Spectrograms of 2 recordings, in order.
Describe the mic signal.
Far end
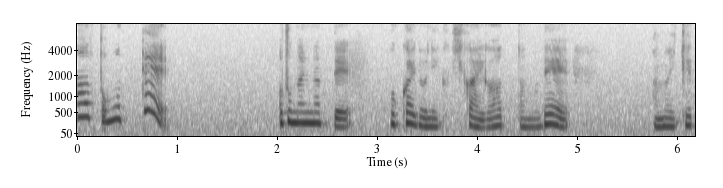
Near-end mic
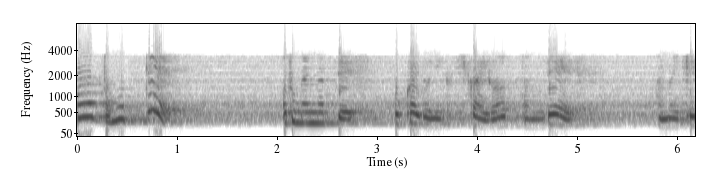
echo only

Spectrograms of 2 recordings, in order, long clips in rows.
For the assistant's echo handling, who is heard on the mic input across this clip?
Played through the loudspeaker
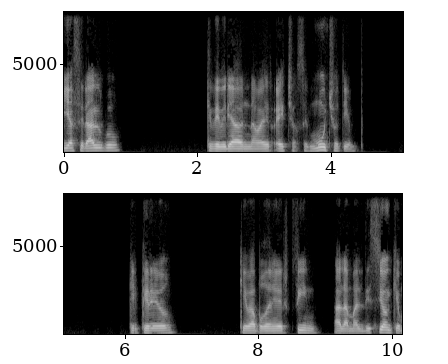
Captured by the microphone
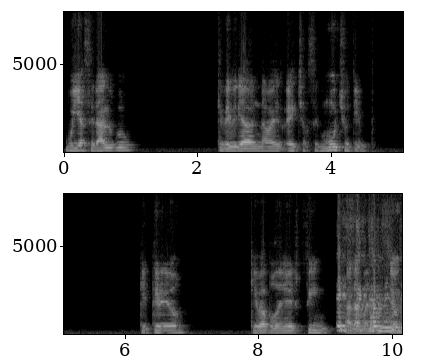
both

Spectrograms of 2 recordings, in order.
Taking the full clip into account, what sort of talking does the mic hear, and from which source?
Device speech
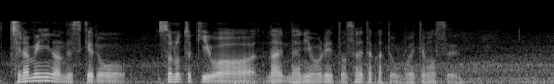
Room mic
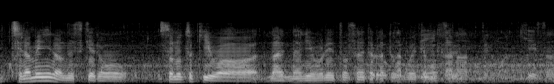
both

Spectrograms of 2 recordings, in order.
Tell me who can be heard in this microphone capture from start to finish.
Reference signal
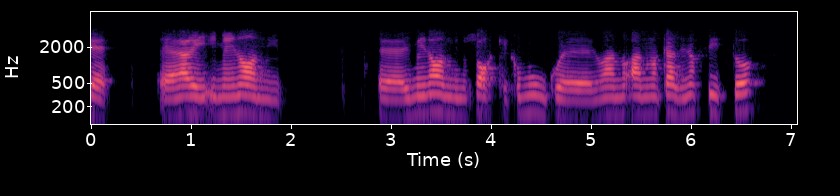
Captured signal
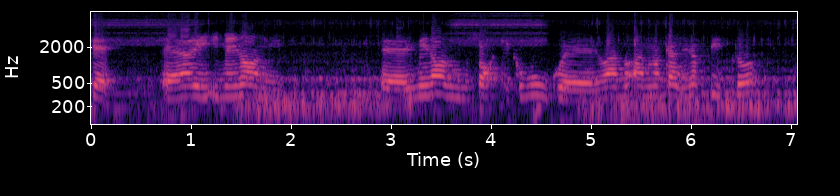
echo only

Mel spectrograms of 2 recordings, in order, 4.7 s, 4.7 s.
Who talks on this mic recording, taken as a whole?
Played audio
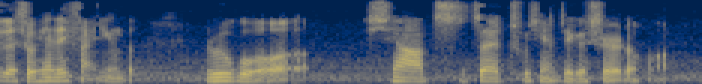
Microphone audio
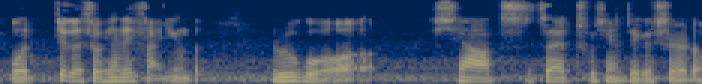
echo only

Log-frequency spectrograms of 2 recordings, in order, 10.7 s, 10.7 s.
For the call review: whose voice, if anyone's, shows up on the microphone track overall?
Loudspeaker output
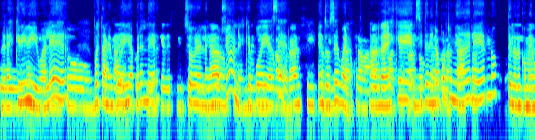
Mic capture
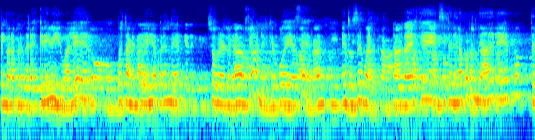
echo only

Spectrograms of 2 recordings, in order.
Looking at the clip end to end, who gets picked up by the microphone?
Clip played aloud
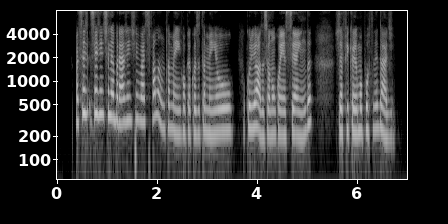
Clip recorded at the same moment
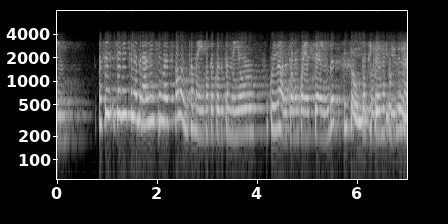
both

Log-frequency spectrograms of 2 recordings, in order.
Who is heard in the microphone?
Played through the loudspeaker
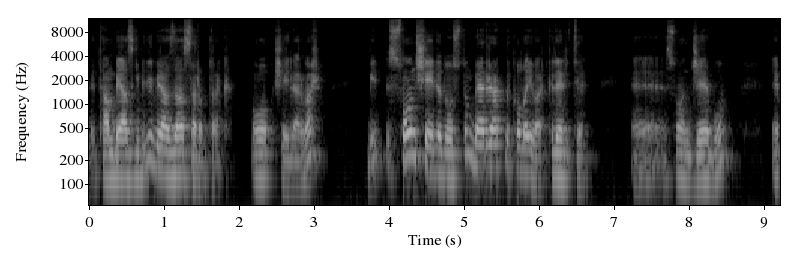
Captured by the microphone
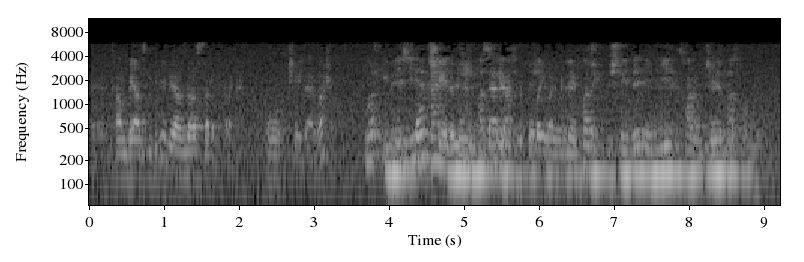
both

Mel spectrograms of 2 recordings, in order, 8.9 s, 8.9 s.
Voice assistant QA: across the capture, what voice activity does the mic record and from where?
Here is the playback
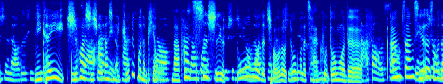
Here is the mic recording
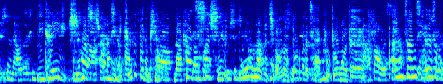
echo only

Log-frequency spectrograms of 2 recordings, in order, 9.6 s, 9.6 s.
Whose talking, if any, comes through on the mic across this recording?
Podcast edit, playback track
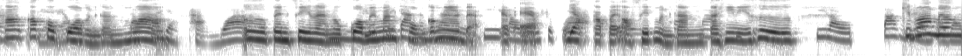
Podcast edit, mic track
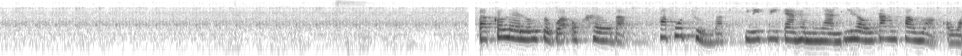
user only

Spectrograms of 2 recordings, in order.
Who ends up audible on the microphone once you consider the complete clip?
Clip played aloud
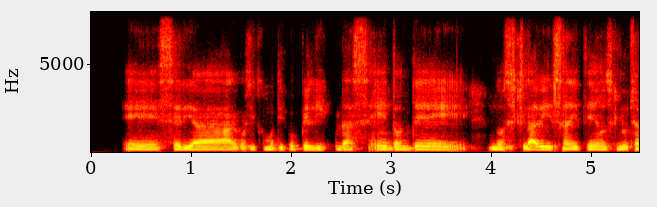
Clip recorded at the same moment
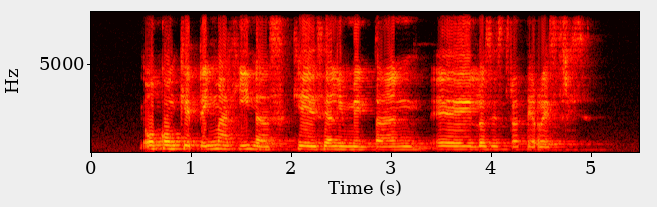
user only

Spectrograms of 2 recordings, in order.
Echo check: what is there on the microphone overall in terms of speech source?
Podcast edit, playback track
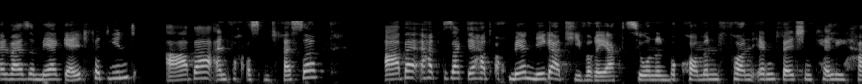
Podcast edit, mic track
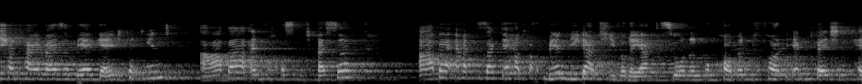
echo only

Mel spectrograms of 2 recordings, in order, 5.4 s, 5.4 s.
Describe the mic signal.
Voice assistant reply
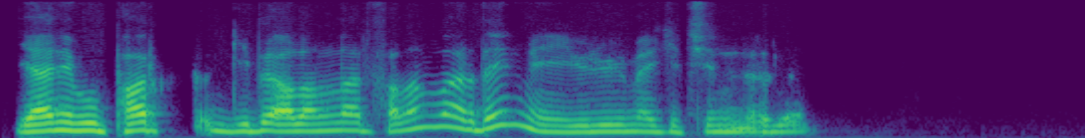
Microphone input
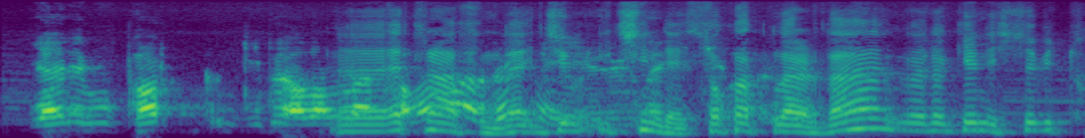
both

